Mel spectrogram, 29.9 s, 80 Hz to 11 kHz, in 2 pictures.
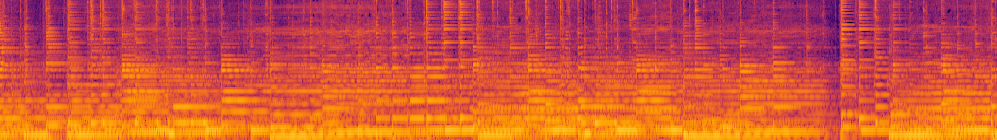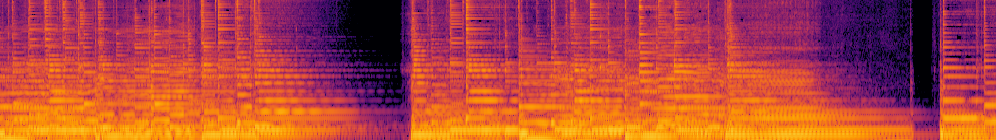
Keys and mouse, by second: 1.2-2.9 middle drag, 8.6 shift+middle click, 10.5 Tab, 11.4-11.9 shift+middle drag, 12.8-13.3 drag, 14.7 Tab, 15.2 Tab, 15.7 Tab, 17.5 click, 19.0 Tab, 19.6 Tab, 20.8 Tab, 22.5 1, 23.4 drag, 24.0 g, 26.1 shift+click, 26.7 g, 29.1 alt+z.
